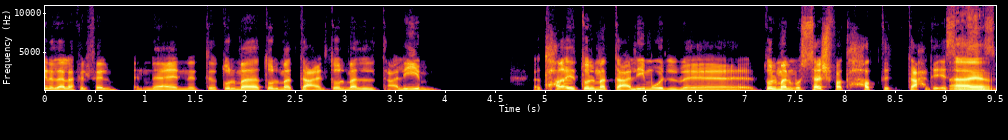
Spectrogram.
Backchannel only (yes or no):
yes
